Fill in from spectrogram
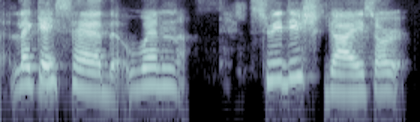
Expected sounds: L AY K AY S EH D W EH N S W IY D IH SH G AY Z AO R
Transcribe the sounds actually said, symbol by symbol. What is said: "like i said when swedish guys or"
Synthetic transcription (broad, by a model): L AY K AY S EH D W EH N S W IY D IH SH G AY S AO R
